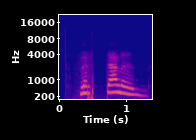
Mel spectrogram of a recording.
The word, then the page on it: to tell: British English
